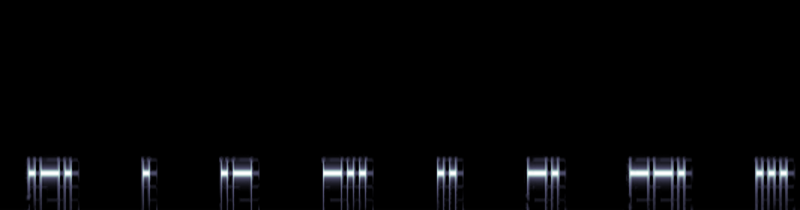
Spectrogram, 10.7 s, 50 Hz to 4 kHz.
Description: Morse code, heard as a keyed tone, about 15 wpm, spaced as for 7 wpm, 750 Hz. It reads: READINGS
